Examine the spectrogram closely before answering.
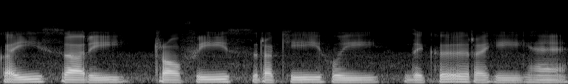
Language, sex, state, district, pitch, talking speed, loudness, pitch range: Hindi, male, Madhya Pradesh, Umaria, 105 Hz, 85 wpm, -19 LUFS, 105-110 Hz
